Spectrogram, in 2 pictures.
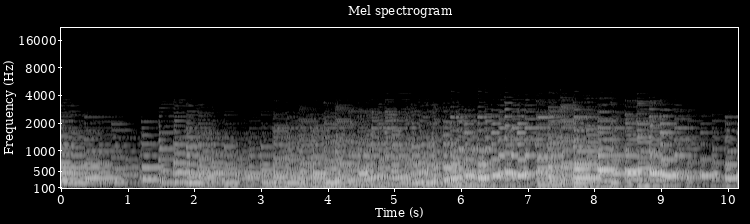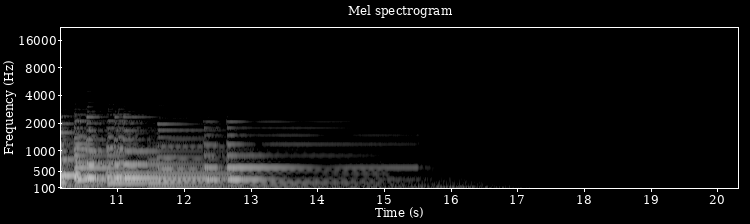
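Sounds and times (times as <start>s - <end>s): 
fugue on clavier: 0.0s - 16.2s.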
